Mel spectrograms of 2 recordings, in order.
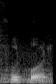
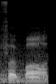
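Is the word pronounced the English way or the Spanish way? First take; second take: Spanish; English. First: The word has a Spanish pronunciation. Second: The word has an English pronunciation. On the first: The speaker calls it right. "that's the, you know, Spanish pronunciation" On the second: The speaker calls it wrong. "It's not football"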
